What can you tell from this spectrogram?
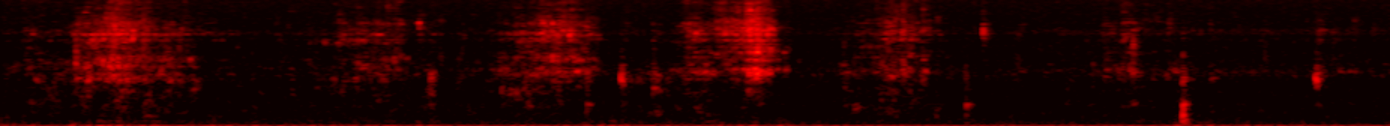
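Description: Faint sloshes and swishes of water as rubber hip-wader boots step through a shallow stream, with a single light knock near the end.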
